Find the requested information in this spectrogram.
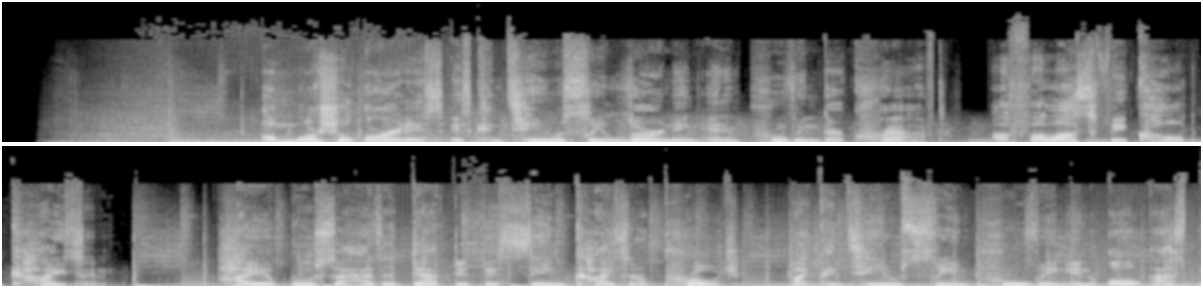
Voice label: CORP EXPLAINER

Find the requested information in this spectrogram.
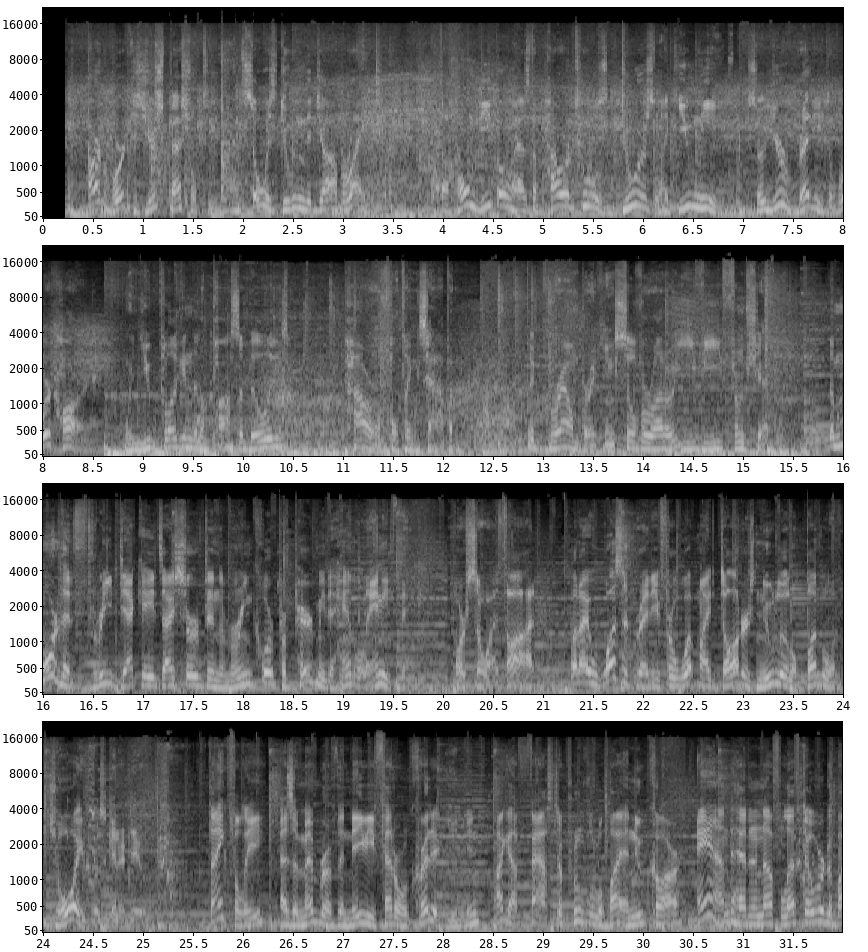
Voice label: Commercials

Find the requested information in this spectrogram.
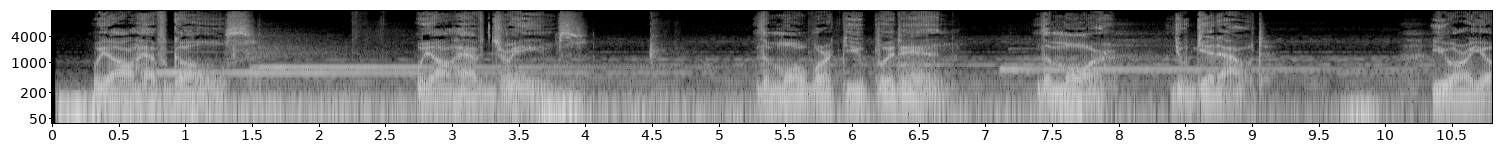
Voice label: Commercial

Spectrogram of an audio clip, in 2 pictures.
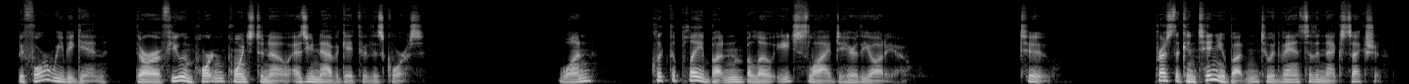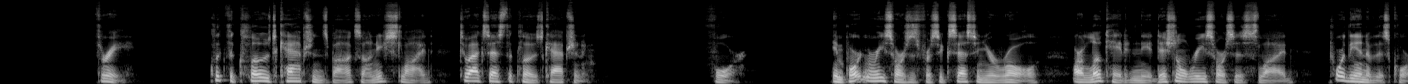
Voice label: E Learning, Voice Over

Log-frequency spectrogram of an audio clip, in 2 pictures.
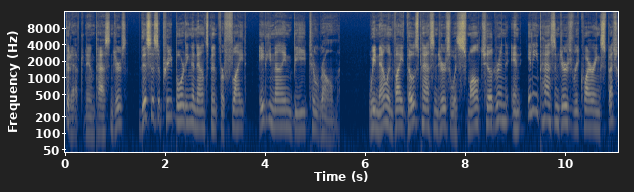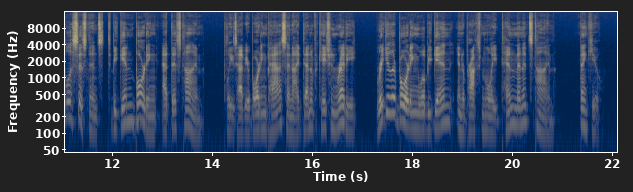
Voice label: Pre boarding Announcement

